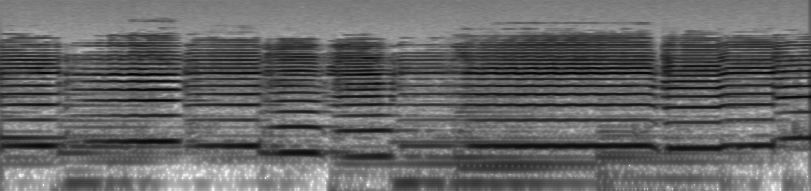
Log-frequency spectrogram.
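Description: Violin playing a slow melody of held, bowed notes that move from one pitch to the next about every half second to a second, over low sustained accompaniment notes.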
